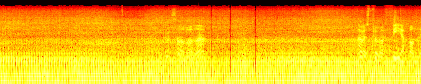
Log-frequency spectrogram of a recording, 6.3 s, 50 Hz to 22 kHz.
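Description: Husqvarna 701 Supermoto's single-cylinder four-stroke engine running at a steady cruising speed, heard on board from the rider's helmet camera.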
